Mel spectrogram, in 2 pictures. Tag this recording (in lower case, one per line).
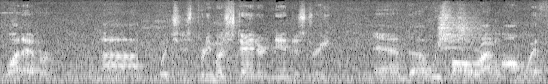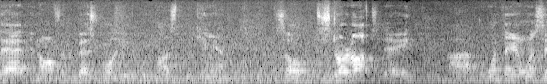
speech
